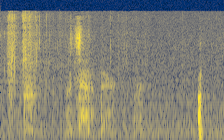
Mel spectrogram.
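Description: Faint whispering: a few soft, breathy syllables in the first second, then a short sharp click right at the end.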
